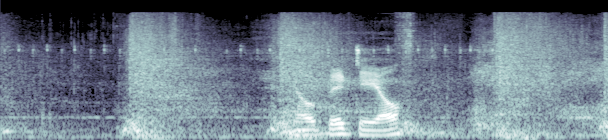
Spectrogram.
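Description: A sword swishes through the air and clashes.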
